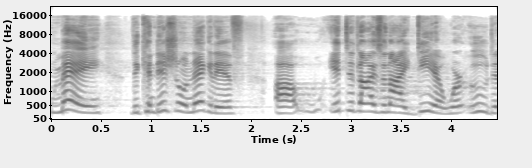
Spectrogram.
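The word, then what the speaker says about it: may (μή): The word that Jesus uses is spelled M-E, but it's pronounced may.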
